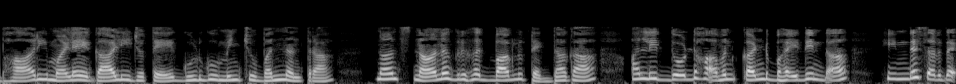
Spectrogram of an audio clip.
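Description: MP3 compression runs through this whole speech clip: nothing remains above 5.8 kHz, and the watery, swirling texture points to a very low bitrate, likely near 28 kbps. Pre-echo appears at 2.43 s, between "ಜೊತೆ ಗುಡ್ಗು" and "ಬಂದ್ ನಂತ್ರ". An 18 ms hiss comes just before a sharp attack, because the codec spreads its quantisation noise across the whole block, including the quiet moment ahead of it.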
